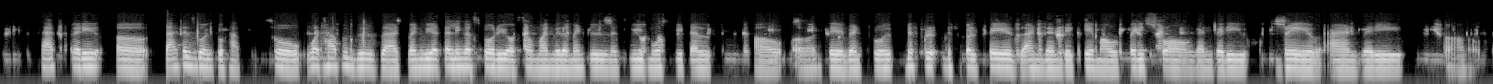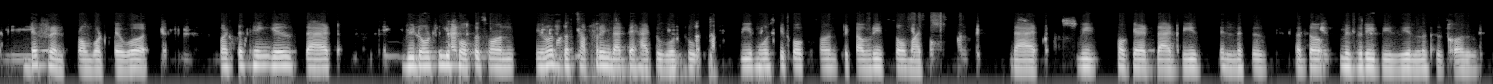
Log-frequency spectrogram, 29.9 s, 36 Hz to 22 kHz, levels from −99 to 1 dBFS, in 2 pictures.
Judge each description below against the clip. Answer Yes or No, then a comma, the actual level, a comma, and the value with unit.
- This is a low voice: Yes, low, 120 Hz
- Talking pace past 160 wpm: Yes, average, 190 wpm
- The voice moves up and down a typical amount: No, narrow, 2.3 semitones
